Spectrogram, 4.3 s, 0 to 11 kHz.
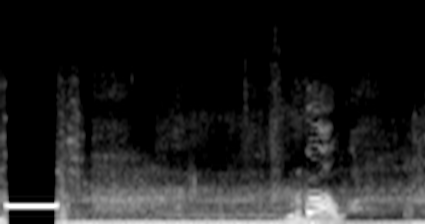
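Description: A censor bleep, a steady 1 kHz tone, for about half a second. Then the steady low rumble of a vehicle on the move, with a man's short shout rising and falling in pitch about three seconds in.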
